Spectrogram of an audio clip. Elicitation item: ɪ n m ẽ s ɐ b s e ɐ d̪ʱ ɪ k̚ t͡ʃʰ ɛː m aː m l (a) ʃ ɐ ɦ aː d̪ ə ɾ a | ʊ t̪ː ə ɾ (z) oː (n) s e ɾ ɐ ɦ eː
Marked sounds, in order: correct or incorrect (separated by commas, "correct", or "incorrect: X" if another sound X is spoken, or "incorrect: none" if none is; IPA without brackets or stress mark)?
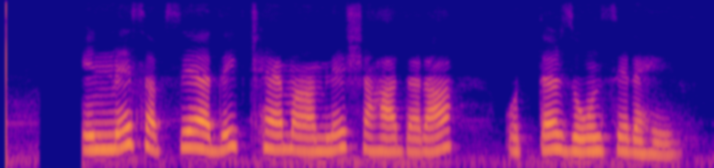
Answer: incorrect: e, correct, correct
